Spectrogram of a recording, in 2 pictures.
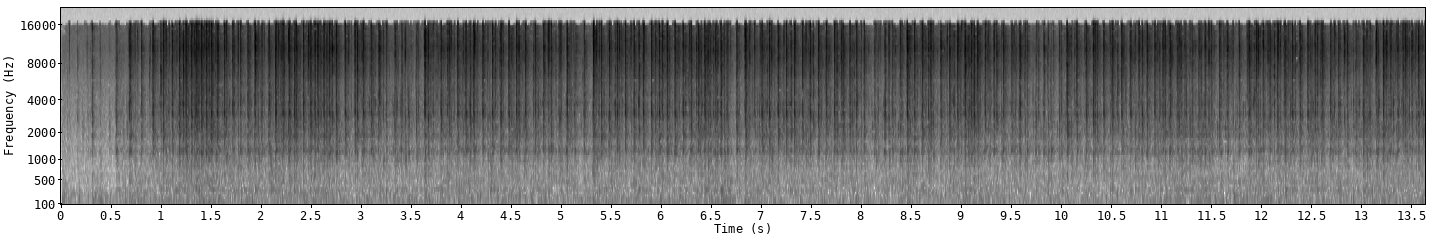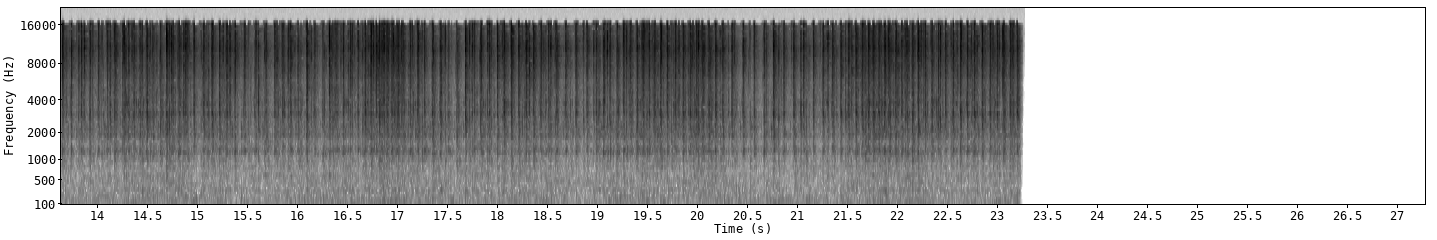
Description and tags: Noise produced by the chain of a bicycle.
bicycle, bike, chain, pedaling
